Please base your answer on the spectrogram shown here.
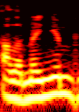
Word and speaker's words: aluminium: Yes, that is aluminium for all the people that pronounce it wrong, all my American friends and watchers.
